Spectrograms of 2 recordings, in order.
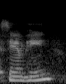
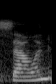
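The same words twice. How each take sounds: First: "Samhain" read as spelled, SAM-hain; spelling pronunciation. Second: "Samhain" said as SOW-in; Irish pronunciation. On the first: Vlogger showing how the Irish word looks, spelled-out reading of "Samhain". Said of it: "looks like Samhain, pronounced as". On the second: Vlogger giving the Irish festival's name, "Samhain" pronounced SOW-in. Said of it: "pronounced as Samhain". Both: Shown as a demonstration.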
